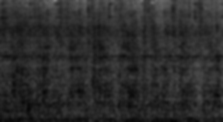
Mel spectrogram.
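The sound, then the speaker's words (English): A coffee grinder whirs steadily through the beans, a loud, continuous grinding buzz with a gritty rattling texture and no pauses or voices. “I grind the beans.”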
